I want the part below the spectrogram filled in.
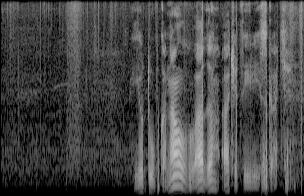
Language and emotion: Russian, neutral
